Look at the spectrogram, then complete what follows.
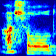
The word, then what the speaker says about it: Ushold: Ushold with a short U.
